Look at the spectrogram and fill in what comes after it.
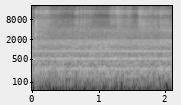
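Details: Kyocera copier/printer after clearing a paper jam, reassembling and powering on; smooth steady hum with a couple of constant tones from the fuser motor, no grinding or clicking; warms up normally to ready-to-copy.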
